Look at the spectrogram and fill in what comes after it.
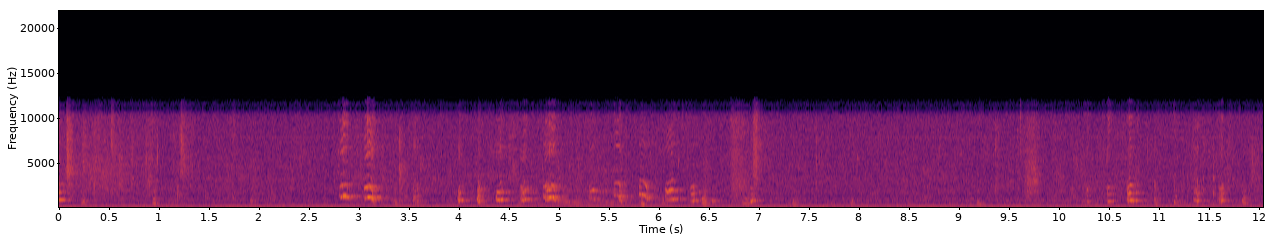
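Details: Young poodle puppies, recorded in 2012, giving scattered thin whines and squeaks that cluster in the middle of the stretch before thinning out, with a constant low hum beneath.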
